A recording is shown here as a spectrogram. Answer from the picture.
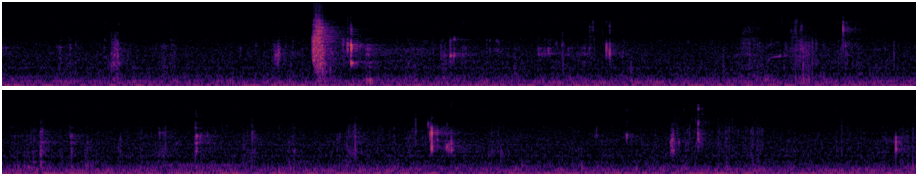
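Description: Close-miked chewing and wet mouth sounds of someone eating tteokbokki, chewy rice cakes and sausage in a thick sauce, with scattered soft clicks and smacks. A sharper pair of clicks about one and a half seconds in is the loudest moment, with another near the end.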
